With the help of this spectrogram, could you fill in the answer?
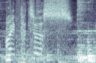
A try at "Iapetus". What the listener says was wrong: Iapetus, by the way. It's pronounced Iapetus. Put an emphasis on the E at the start.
